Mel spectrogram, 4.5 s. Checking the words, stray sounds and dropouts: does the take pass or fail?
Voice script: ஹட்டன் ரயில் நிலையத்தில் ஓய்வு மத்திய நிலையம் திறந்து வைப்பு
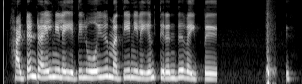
fail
